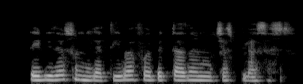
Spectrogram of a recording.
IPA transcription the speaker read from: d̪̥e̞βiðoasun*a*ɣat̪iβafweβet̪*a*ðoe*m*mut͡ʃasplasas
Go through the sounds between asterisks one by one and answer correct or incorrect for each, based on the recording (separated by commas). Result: incorrect, correct, incorrect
